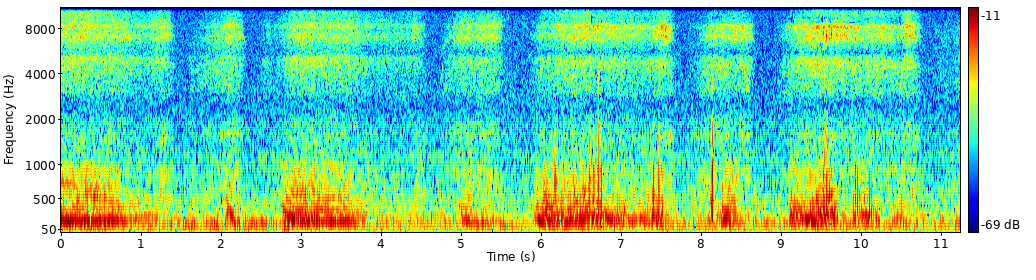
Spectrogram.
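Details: A sleeping 7½-month-old infant snores in rough, buzzing breaths about 19 times a minute over steady background hiss: snoring.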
